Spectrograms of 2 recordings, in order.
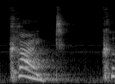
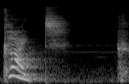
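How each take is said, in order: No difference in how they are said.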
